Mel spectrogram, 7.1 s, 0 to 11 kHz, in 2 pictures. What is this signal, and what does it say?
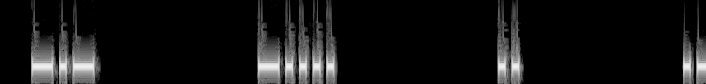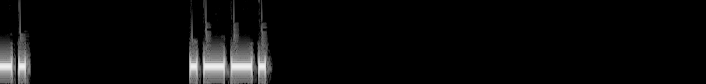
Morse code, heard as a keyed tone, about 36 wpm, 700 Hz. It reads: K 6 I R P
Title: USA Call Signs - 8x Character Spacing - 35wpm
